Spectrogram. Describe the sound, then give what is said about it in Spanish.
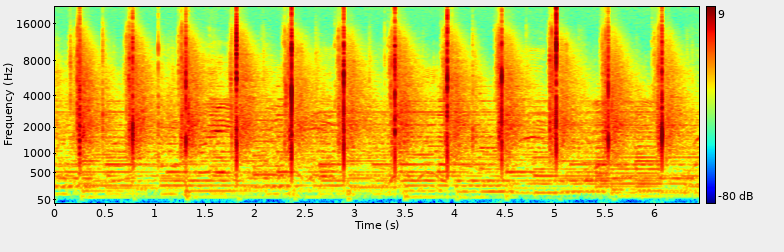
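An audience at a worship service claps in praise in steady unison, about two sharp claps per second, over a dense, sustained wash of crowd voices and tonal sound that continues throughout. “Vamos a aplaudirle.”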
